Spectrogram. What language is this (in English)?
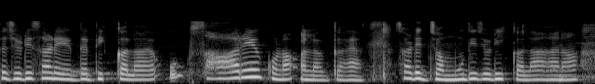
Dogri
